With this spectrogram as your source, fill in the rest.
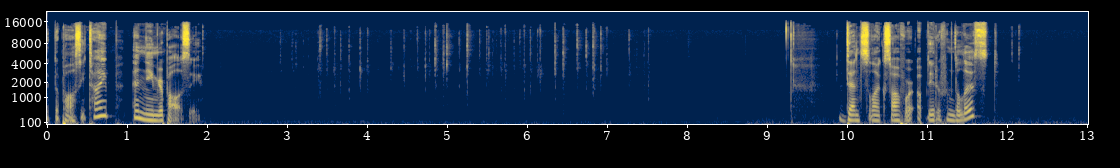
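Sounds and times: typing on keyboard: 2.9 - 7.6.

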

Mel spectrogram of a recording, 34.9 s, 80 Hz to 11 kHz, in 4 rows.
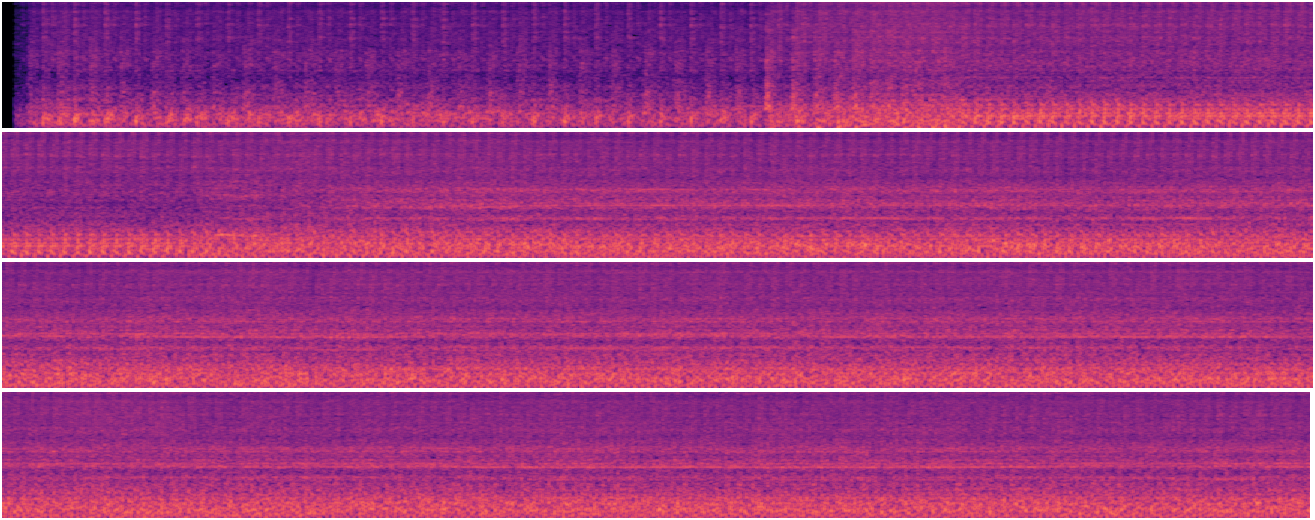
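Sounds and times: rice mill engine running: 0.1 - 34.9
steady high whine: 6.7 - 33.4.

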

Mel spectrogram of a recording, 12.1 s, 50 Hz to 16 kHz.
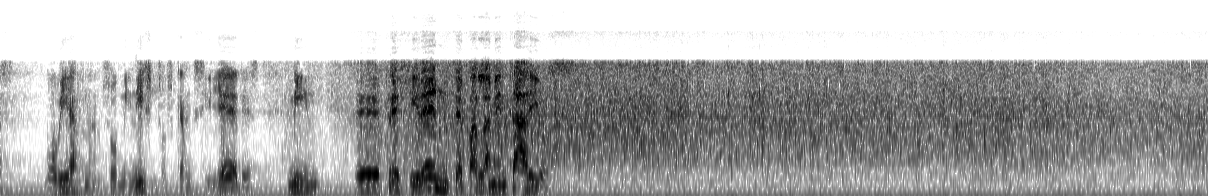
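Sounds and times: large audience applauding: 3.4 - 12.0.

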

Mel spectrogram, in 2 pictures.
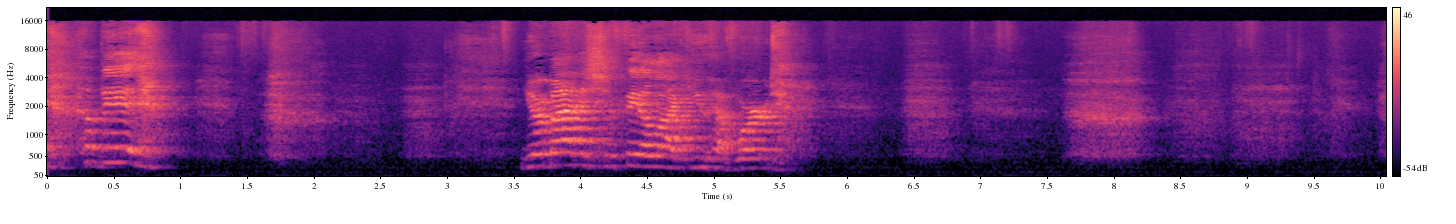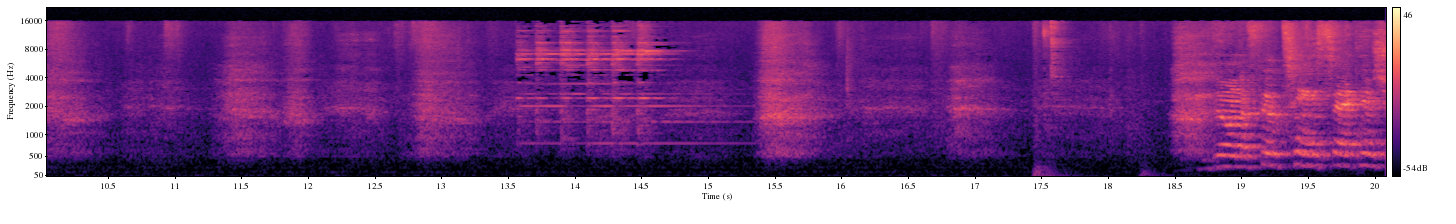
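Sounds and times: woman breathing hard: 1.0 - 3.6, 5.6 - 18.8.

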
